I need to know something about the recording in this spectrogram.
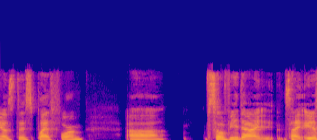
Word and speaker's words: Wyda: And just to be clear the company is pronounced VIA. Vida. Yes. Vida.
